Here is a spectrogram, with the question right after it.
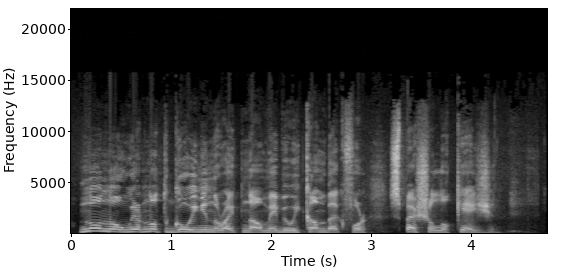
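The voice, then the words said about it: Mock Russian accent. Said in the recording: “anybody with a Russian accent”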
